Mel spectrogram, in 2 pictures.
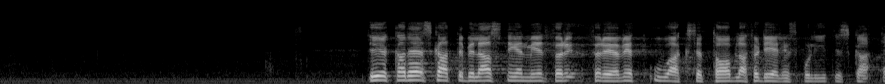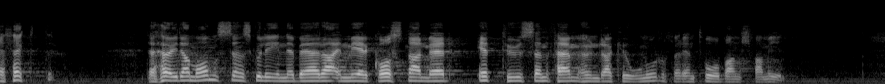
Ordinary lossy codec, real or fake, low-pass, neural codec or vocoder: none; real; none; none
